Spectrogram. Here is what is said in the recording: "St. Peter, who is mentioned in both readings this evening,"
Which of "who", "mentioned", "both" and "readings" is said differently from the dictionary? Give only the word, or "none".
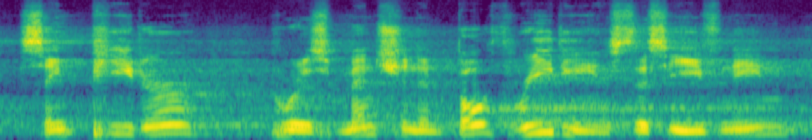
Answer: none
